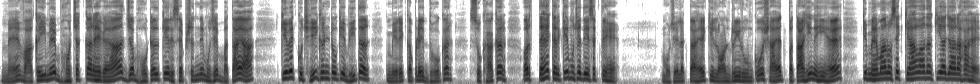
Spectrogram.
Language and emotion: Hindi, surprised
